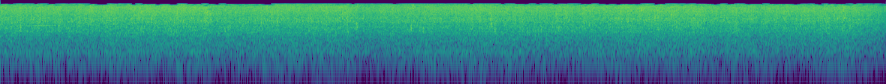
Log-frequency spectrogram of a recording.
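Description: Heavy rain pouring onto trees, grass and a road: a dense, steady hiss that stops abruptly at the very end.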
